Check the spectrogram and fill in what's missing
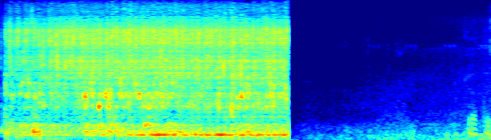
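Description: Water gushes steadily over a sprayer strainer, a loud continuous rinsing rush that cuts off abruptly, leaving near silence with faint outdoor ambience.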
